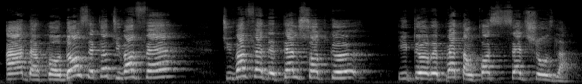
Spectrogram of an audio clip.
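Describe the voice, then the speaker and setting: A high-pitched woman talks a caller through her troubles, teasing and dramatic, looping the same phrases again and again. Her voice rings in a noticeably echoey room. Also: animated, moderate pace, sharp tone. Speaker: host coaching callers. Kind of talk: casual advice call. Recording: roomy echo.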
